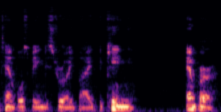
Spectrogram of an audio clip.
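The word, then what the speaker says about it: Qing: And I'll pronounce it that way because apparently one of the banners that you see on the wall, if you translate the Chinese, says, "Resist the king, restore the Ming." So it rhymes. So that's the way I'm going to pronounce it.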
